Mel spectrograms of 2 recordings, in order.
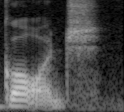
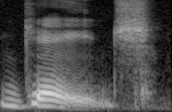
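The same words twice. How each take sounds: First: The vowel is not an 'ay' sound. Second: The vowel is an 'ay' sound. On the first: The speaker calls it wrong. "you will not pronounce it as gauge" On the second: The speaker calls it right. "You will clearly say gauge"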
